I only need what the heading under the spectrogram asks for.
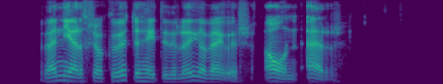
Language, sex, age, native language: Icelandic, male, 18-19, Icelandic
